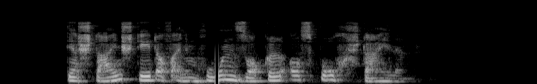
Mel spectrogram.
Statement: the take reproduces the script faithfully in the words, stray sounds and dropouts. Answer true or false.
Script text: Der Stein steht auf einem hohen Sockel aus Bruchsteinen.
false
